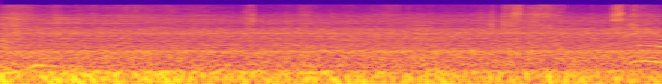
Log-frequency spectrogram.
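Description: Car air conditioning blowing steadily inside the car cabin, over the low rumble of the car on the road.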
